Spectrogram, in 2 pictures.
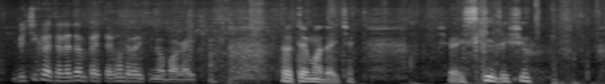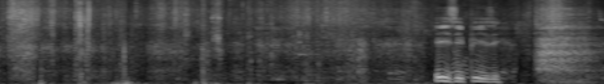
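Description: A man speaks with animation close to a helmet microphone.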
